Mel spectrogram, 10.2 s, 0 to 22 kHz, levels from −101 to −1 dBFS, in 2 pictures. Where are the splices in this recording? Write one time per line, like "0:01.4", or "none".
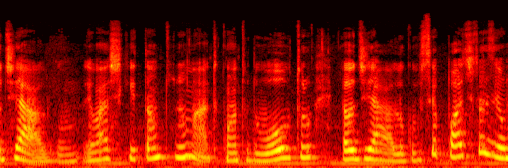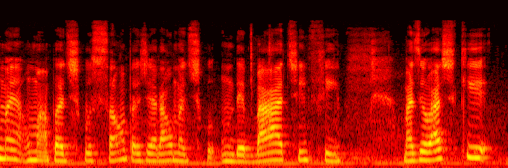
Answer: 0:05.6
0:07.3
